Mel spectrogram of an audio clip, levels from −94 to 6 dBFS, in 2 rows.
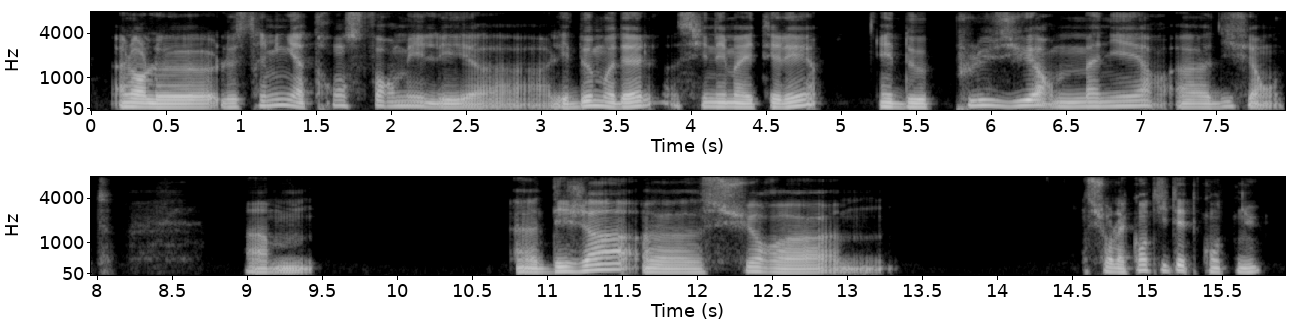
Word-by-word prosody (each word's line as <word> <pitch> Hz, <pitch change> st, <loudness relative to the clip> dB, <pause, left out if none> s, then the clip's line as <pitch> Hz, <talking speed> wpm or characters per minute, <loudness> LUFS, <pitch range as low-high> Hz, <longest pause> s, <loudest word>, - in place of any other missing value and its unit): Alors 120 Hz, -1 st, +5 dB
le 110 Hz, 0 st, +5 dB
le 115 Hz, 0 st, -1 dB
streaming 155 Hz, +6 st, -2 dB
a 115 Hz, -, +2 dB
transformé 140 Hz, -2 st, -4 dB
les, 110 Hz, -1 st, 0 dB
heu -, -, -2 dB, 0.4 s
les 105 Hz, -, -1 dB
2 140 Hz, +7 st, +2 dB
modèles, 130 Hz, -, +3 dB
cinéma 120 Hz, -2 st, +1 dB
et 110 Hz, -, +2 dB
télé, 120 Hz, +7 st, +2 dB, 0.4 s
et 125 Hz, -1 st, +4 dB
de 110 Hz, 0 st, +1 dB
plusieurs 155 Hz, 0 st, 0 dB
manières, 130 Hz, +4 st, -1 dB
heu, 110 Hz, -1 st, 0 dB
différentes. 130 Hz, +4 st, -5 dB, 0.9 s
Hem -, -, -2 dB, 1.4 s
Heu, 115 Hz, -2 st, +3 dB
déjà, 150 Hz, -, +2 dB
heu, 105 Hz, -2 st, +2 dB
sur, 120 Hz, +3 st, -3 dB, 0.4 s
hem -, -, -8 dB, 1.4 s
sur 125 Hz, -, -1 dB
la 110 Hz, -, +3 dB
quantité 155 Hz, +2 st, 0 dB
de -, -, -16 dB
contenu 115 Hz, -2 st, -3 dB
125 Hz, 115 wpm, -23 LUFS, 110-145 Hz, 1.4 s, Alors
